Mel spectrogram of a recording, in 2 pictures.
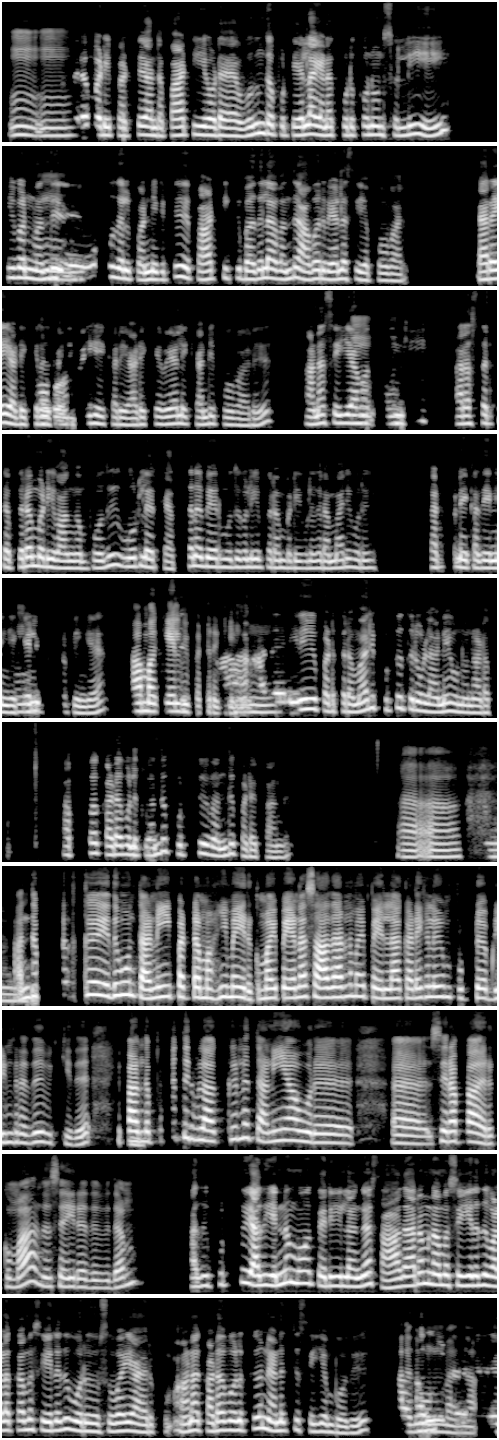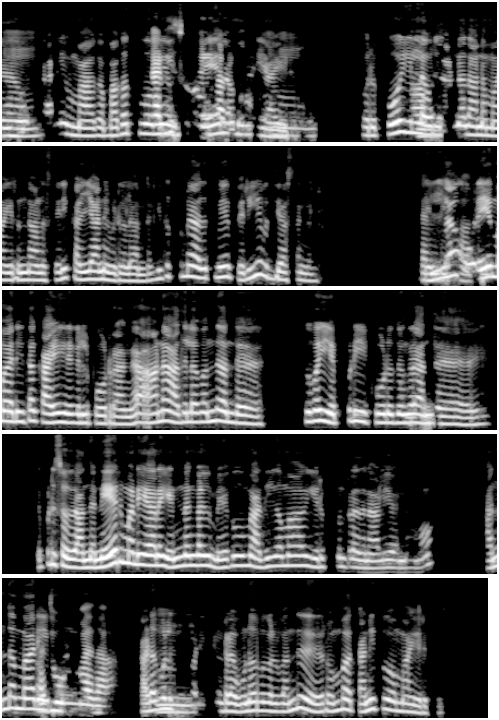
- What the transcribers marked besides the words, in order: distorted speech; other background noise; unintelligible speech; other noise; static; tapping; unintelligible speech
- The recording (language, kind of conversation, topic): Tamil, podcast, மரபு உணவுகள் உங்கள் வாழ்க்கையில் எந்த இடத்தைப் பெற்றுள்ளன?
